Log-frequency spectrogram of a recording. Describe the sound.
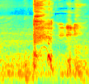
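A brief cough from someone with a tickle in the throat: a sharp, harsh burst, then a softer second catch, loud against a quiet background.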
